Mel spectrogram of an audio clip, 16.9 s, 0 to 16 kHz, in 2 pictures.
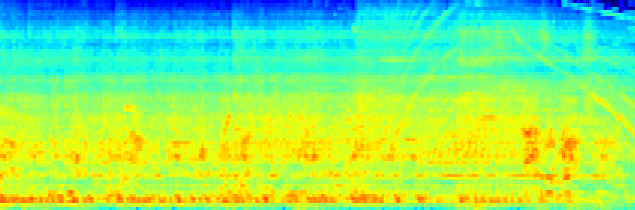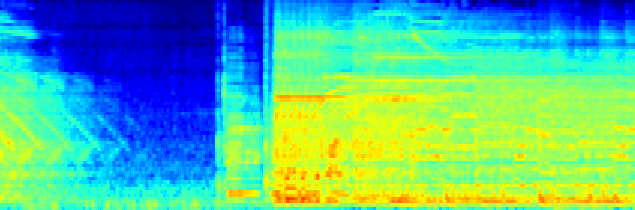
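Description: Resident Evil 6 pachislot machine playing its loud bonus-mode music and sound effects with sweeping tones as it enters the Hazard Rush bonus. The music falls away about nine seconds in and cuts back in abruptly about three seconds later.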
